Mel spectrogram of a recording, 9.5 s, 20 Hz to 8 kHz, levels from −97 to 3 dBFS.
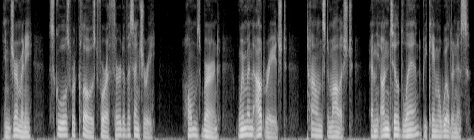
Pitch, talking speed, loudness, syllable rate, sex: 115 Hz, 150 wpm, -20 LUFS, 6.0 syllables/s, male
